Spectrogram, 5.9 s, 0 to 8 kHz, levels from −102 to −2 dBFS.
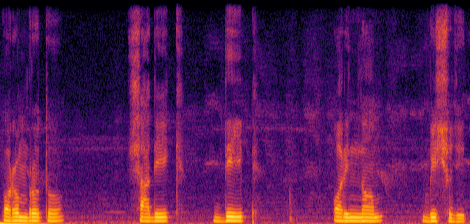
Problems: constant background noise, background conversations at intervals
